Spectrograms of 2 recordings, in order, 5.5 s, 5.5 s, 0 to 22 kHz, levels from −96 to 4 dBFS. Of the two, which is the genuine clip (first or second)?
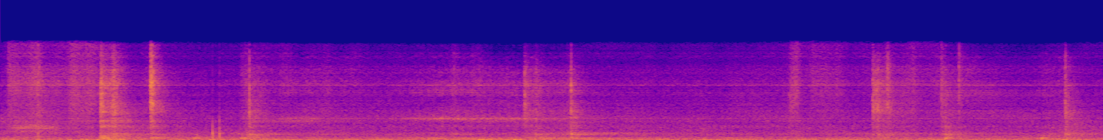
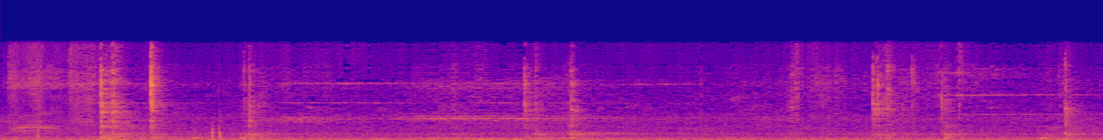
second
